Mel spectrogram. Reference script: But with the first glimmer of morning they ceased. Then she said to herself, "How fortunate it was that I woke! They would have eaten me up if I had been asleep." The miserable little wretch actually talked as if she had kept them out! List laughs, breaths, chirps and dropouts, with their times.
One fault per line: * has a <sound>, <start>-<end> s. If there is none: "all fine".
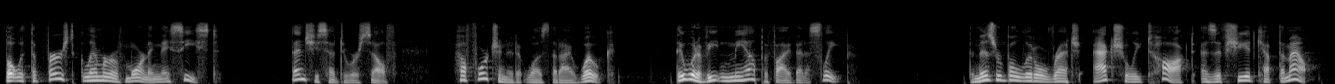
all fine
